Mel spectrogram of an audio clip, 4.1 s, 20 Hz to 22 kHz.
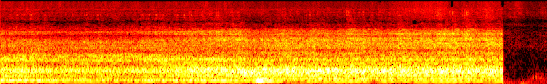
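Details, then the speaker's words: Used small benchtop milling machine (about 150 kg), rusty and dirty, on its first spindle run with a thin drive belt: steady low hum and faint whir that stops cleanly; the owner isn't sure whether the sound is good or bad. "Before that, let's try turning the spindle! I don't know if this sound is good or bad, but"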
